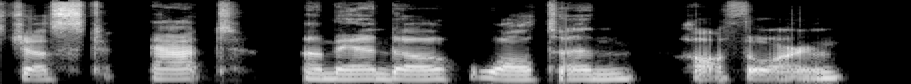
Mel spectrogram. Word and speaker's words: Hawthorne: It's just at Amanda Walton Hawthorne. There's a silent E on the end of Hawthorne.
